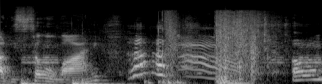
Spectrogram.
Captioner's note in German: Track warbles; Ängstlich Quietschen; Blut spritzt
